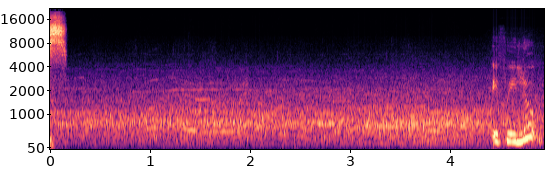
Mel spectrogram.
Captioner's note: crowd cheering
